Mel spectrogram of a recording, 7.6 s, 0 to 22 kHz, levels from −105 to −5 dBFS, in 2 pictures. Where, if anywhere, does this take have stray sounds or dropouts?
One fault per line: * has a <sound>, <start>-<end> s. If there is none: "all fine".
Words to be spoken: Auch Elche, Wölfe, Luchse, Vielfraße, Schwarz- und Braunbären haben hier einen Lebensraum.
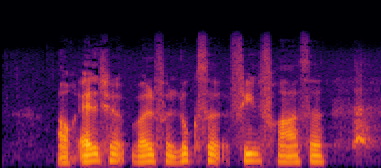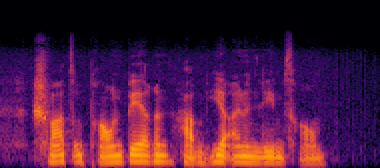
* has a bark, 3.5-3.8 s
